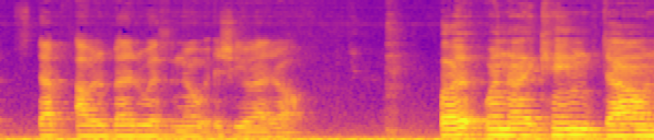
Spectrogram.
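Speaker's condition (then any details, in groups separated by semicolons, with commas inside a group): Cerebral palsy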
